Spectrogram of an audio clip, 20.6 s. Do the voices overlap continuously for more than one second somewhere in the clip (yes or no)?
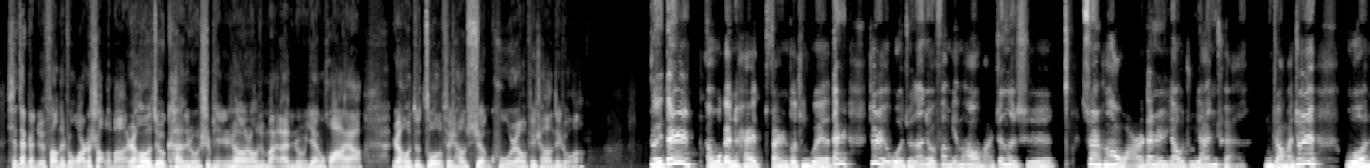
no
